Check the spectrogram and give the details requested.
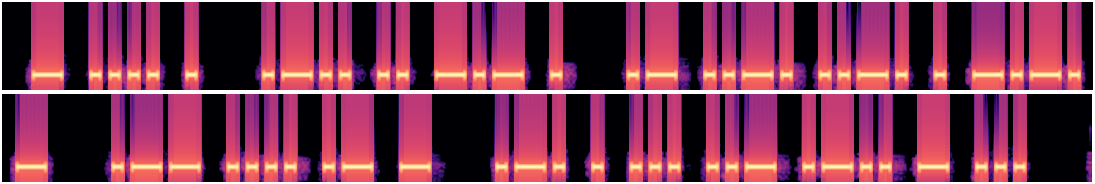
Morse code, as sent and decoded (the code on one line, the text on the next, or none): - .... / .-.. .. -.- . / .- ..-. ..-. -.-. - / .-- .... .- - / .-. ... ..- .-.. - ...
THE LIKE AFFECT WHAT RESULTS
